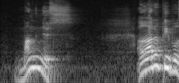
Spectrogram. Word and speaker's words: Magnus: the French this time as much as Magnus pronounced mangas in Norwegian no Magnus is pronounced Magnus a lot of people say that Norwegian when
